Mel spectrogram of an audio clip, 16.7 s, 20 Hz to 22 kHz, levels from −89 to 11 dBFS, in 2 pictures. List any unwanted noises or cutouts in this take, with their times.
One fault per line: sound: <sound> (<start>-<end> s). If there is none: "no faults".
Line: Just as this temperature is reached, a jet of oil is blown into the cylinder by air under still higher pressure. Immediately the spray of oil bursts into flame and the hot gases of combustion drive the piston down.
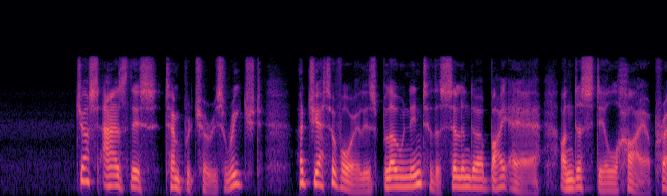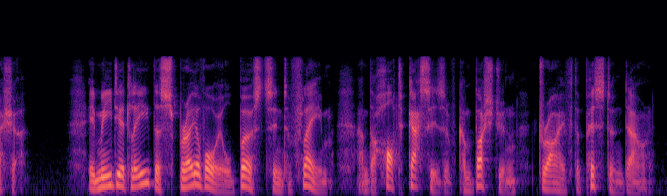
no faults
